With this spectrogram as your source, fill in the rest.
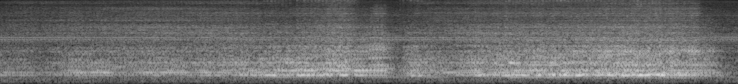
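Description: A skew chisel cuts wood on a spinning lathe while turning a spiral goblet, giving a continuous close, loud, rasping hiss that swells and briefly dips in the middle.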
